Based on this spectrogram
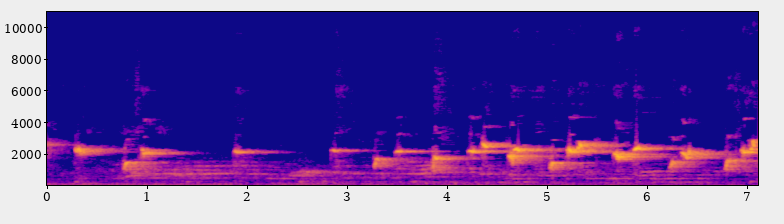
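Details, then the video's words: Sooty-headed bulbul, called trucukan, in a master recording to prompt caged birds to reply: sparse single whistles at first, then a fast run of bubbly, two-toned whistled notes building in the second half. "masteran untuk burung trucukan di jamin langsung nyaut"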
